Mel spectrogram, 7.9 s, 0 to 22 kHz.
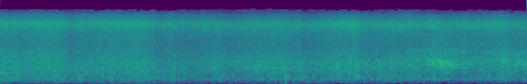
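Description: Wind and road noise from a 1978 Triumph Spitfire 1500 driving at road speed, with its four-cylinder engine running steadily underneath.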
